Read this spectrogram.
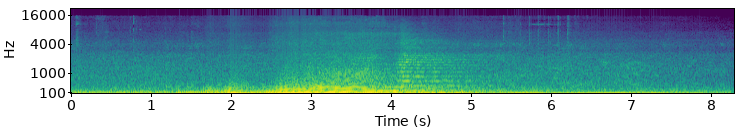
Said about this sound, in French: Le centre-ville est très actif, avec beaucoup de bruit et circulation.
